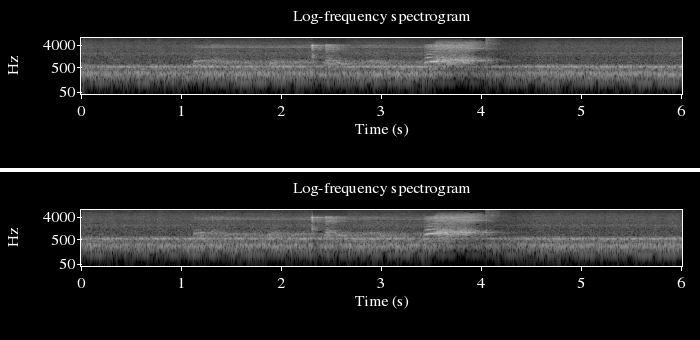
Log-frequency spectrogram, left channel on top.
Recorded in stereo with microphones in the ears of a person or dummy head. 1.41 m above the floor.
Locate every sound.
1.1 s a baby crying: 5° right (ahead or behind), 1.9 m
4.0 s a finger snap: 15° right (ahead or behind), 1.5 m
